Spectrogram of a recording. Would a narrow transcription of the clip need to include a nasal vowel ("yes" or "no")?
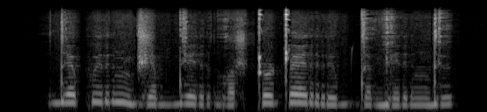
no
